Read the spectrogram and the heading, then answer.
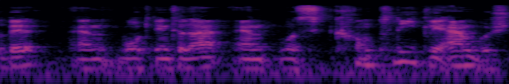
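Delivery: ordinary delivery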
